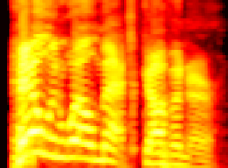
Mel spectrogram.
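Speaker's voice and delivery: Rockthor greeting. Retold or imitated. Host imitates how Rockthor would greet. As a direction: boom it like a fantasy warrior. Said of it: "like Rockthor".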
